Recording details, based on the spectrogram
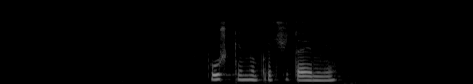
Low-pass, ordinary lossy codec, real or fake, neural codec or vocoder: none; none; real; none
